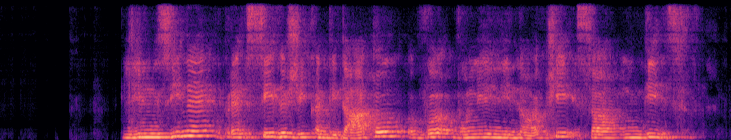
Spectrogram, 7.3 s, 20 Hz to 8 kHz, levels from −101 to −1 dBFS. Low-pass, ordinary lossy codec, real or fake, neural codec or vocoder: none; none; fake; codec, 16 kHz, 4.8 kbps, FACodec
